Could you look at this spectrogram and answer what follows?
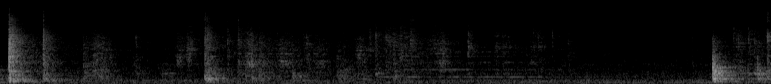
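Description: Handling sounds as a router's cable connector is pulled apart and handled: a few short clicks and knocks, a louder one near the end, with faint rustling in between.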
